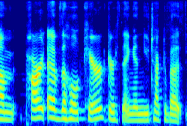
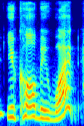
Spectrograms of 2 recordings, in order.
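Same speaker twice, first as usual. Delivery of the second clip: quoting indignant dad; 7 semitones higher, 12 dB louder than usual. Retold or imitated. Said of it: "My favorite part".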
